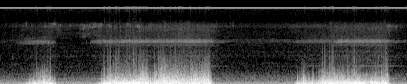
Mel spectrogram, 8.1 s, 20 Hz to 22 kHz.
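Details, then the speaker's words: Noisy CPU cooling fan run from a 12V adapter: rough, rattly growling bursts, as if the shaft is not turning smoothly, a dry bearing. "変な音が聞こえるの分かります軸があまりスムーズに回ってないような感じの音でまぁcpuファン自体そんな大した金額じゃないのでほとんどの人が退会すると思うんですけど"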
